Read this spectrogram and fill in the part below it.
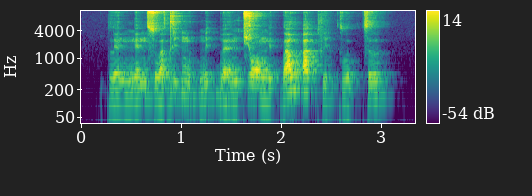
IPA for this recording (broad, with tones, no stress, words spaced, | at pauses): ple˨˩nŋe˦˥n su˨˩a̯di˥˩ʔmɯ˨˩k̚mi˥˩t̚ bɛː˩˦ŋt͡ɕɔː˧ŋe˨˩k̚ la˥˩wʔa˦˥t̚fi˨˩t̚ klu˨˩k̚sɯ˥˩k̚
